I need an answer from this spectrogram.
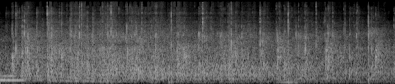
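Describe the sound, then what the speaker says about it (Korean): Big round of applause at a Buddhist college graduation and entrance ceremony at a temple, steady dense clapping from a large audience throughout, loud and sustained. "다시 한번 큰 박수 부탁드립니다"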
